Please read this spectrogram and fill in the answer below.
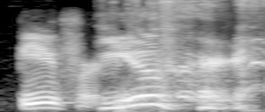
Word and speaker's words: Beaufort: Beaufort.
